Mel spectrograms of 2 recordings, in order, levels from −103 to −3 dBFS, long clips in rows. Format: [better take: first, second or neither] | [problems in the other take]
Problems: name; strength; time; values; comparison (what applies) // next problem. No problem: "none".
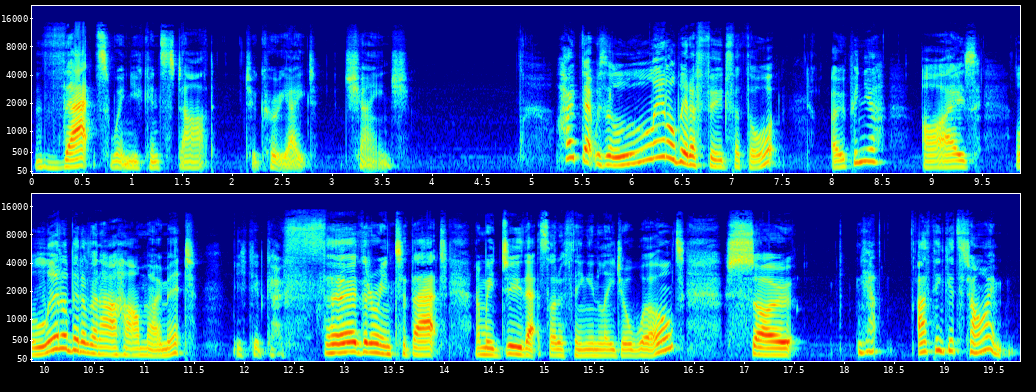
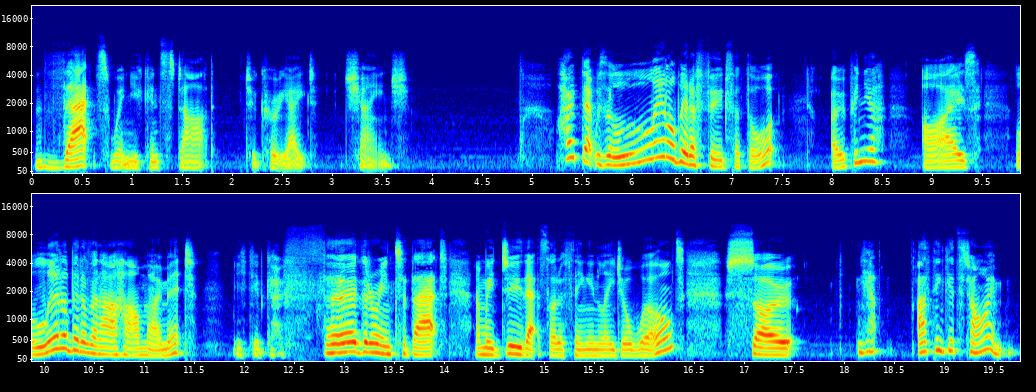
first | muffled; very slightly; fading above 4.5 kHz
